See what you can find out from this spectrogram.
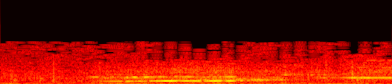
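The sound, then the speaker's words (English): A car's brakes squeal in a thin, wavering high whine as it pulls into a gas station and slows to a stop, lasting under a second over a low engine rumble and background hiss. “Better get them brakes.”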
